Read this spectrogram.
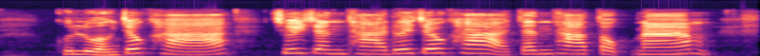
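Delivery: high, drawn-out cry for help; acted child's plea, pitched high; child calling for help. A narrator's reading. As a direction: call out slowly like a child in trouble. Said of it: "เสียงเด็กร้องตะโกนเรียกหาผู้ช่วย".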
